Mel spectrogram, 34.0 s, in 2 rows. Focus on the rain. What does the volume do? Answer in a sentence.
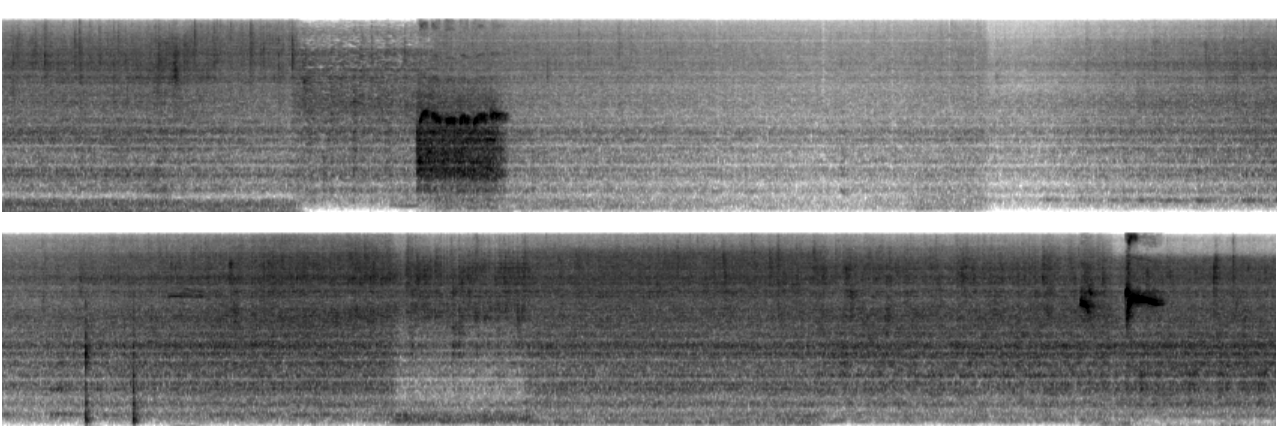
The volume of the rain goes down, then up.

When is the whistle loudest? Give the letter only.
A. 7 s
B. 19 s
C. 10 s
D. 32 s
D.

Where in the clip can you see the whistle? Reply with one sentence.
The whistle can be heard from 5.5 to 6.8 s, from 18.1 to 19.6 s and from 31.4 to 32.5 s.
